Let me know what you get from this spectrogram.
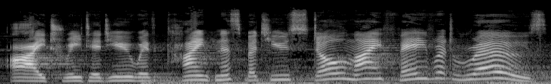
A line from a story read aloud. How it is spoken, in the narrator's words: the beast roared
